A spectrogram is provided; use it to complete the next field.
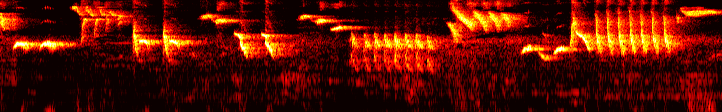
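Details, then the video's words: A mangrove blue flycatcher in full song gives a fast, varied run of high whistles, slurred notes and quick rattling trills, each phrase changing pitch without a pause. "Tledekan bakau gacor bongkar isian"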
